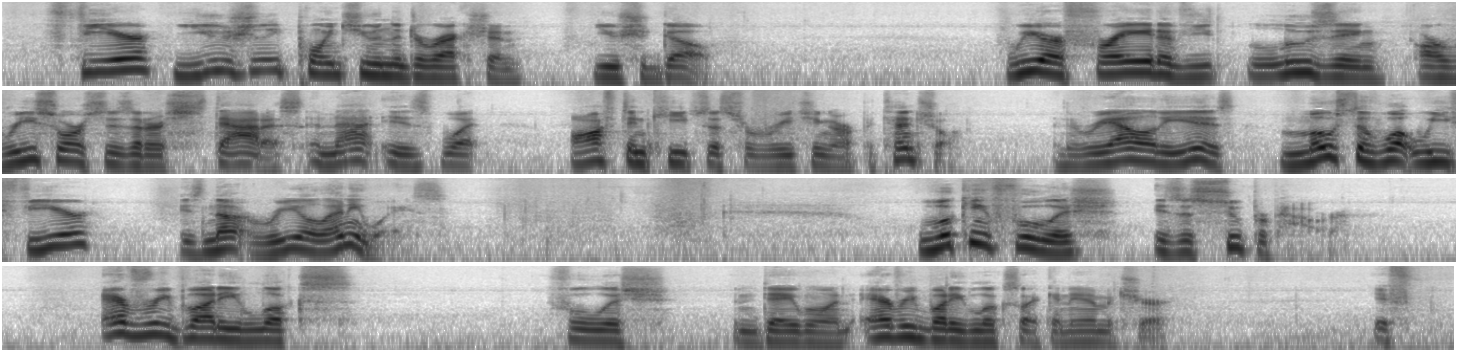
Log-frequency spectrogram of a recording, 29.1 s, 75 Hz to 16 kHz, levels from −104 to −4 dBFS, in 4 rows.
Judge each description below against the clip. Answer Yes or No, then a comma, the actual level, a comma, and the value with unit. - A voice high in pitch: No, low, 135 Hz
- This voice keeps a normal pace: No, slow, 125 wpm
